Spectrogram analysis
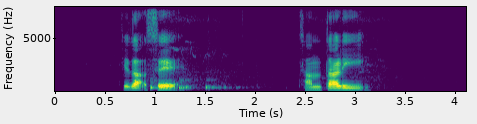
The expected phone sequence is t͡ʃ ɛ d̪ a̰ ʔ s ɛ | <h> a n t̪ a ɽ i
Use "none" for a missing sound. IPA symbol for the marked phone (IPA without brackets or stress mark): s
